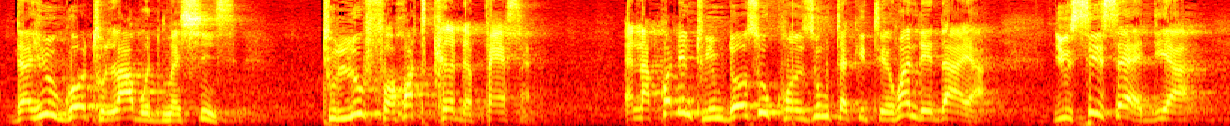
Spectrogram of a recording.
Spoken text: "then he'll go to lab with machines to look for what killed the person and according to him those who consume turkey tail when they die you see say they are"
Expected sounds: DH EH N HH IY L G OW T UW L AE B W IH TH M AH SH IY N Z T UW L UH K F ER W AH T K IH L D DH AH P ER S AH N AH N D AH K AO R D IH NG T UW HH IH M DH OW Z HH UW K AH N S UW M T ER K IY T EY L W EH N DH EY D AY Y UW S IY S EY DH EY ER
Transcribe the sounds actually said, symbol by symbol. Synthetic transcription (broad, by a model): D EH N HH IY W G OW T UW L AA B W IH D M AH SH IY N S T UW L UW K F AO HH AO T K IH L D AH P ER S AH N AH N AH K AO D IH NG T UW HH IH M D OW S HH UW K AH N S UW M T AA K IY T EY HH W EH N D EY D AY Y UW S IY S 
